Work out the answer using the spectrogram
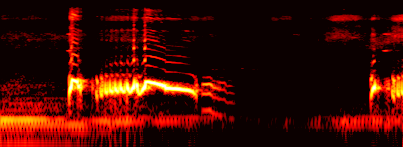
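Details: Sharp, sweet spotted dove call meant to get other doves calling: after a low hum, one full coo rises sharply, breaks into a pulsing trill and ends in a long falling tone, followed by silence and the start of another coo.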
